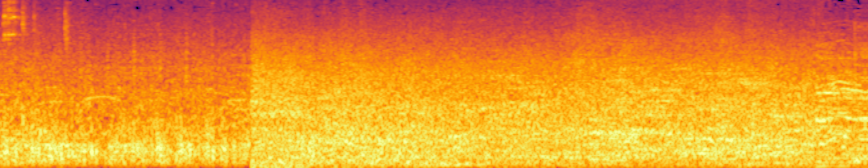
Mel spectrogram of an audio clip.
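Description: Giant Dipper wooden roller coaster train running on its track: a steady rumbling roar that turns abruptly louder and brighter about two seconds in.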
